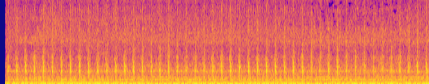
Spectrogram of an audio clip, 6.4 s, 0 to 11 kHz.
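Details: 1987 Citroën 2CV Special, engine warm: a regular knock about three to four per second over the idle, which appears once warmed up and comes from inside the engine, not the tappets; cause unclear.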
